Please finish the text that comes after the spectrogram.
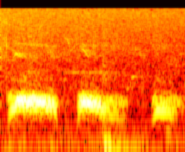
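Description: A common wood pigeon coos in soft, low, hollow notes, three drawn-out phrases in a slow steady rhythm with brief pauses between, clear against a quiet background.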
